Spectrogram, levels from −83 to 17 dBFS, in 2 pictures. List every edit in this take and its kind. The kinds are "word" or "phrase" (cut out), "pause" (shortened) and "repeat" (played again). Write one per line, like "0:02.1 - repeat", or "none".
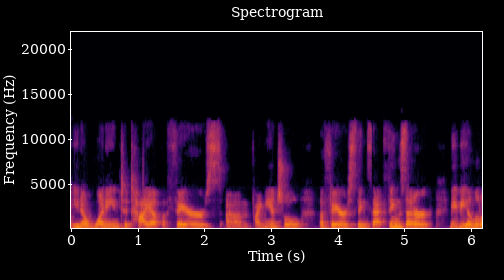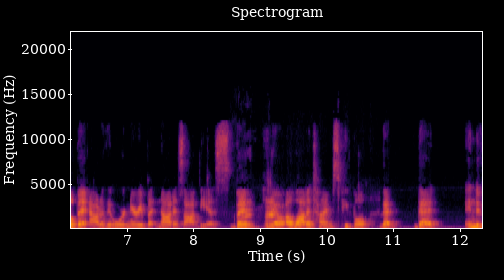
0:04.5 - word
0:10.8 - phrase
